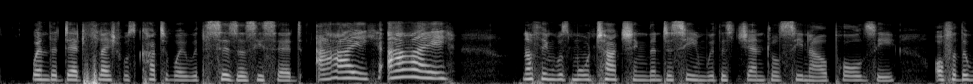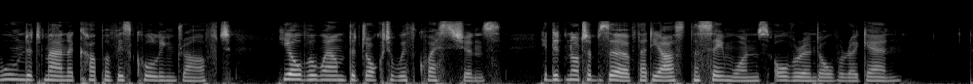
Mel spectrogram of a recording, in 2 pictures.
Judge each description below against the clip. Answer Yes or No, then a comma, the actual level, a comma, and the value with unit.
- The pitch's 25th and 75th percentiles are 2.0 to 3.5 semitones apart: Yes, average, 3.0 semitones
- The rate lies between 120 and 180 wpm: Yes, average, 175 wpm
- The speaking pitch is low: No, high, 200 Hz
